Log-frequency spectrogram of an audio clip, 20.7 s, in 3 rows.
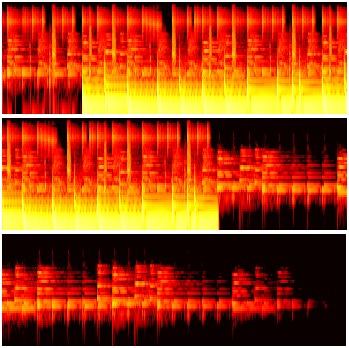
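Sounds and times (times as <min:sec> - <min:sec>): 
island beat: 0:00.0 - 0:11.2.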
